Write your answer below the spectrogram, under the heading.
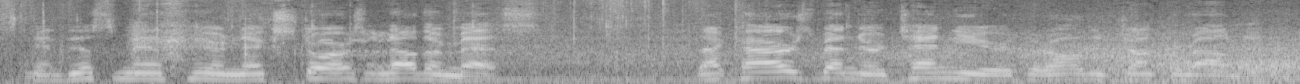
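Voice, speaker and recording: A man with an American accent, a fairly high pitch and fairly even intonation, amid noticeable background noise. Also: moderate pace. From New York. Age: 70s. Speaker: local resident. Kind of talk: complaint on camera. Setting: outdoors.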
